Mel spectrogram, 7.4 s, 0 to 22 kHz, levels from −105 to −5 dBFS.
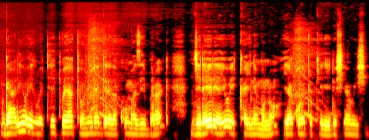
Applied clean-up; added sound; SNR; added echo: classical method Wiener filter.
